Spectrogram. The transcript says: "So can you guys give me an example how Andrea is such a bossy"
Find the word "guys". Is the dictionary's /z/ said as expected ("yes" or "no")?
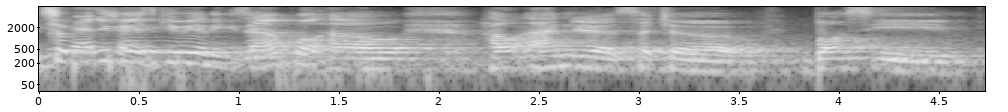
yes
